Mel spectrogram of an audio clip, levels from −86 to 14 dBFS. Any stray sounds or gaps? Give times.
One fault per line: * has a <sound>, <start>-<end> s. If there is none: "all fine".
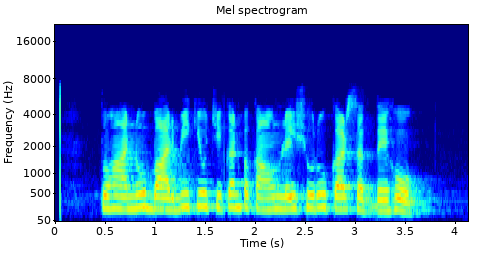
all fine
